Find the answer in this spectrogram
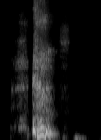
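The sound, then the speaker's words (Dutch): A speaker in a medical discussion about cancer immunotherapy coughs: a single harsh cough bursts out after a short breathy lead-in, followed by a couple of faint throaty rumbles. No one speaks. “Misschien dat het goed is dat jij wat gaat vertellen. Dan hoest ik verder.”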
